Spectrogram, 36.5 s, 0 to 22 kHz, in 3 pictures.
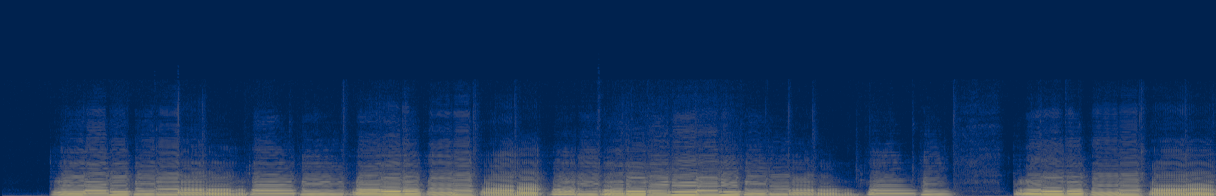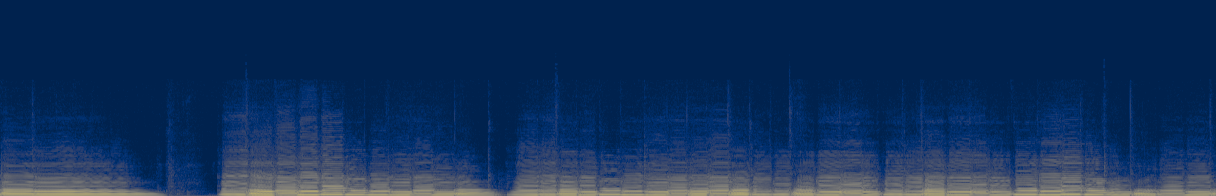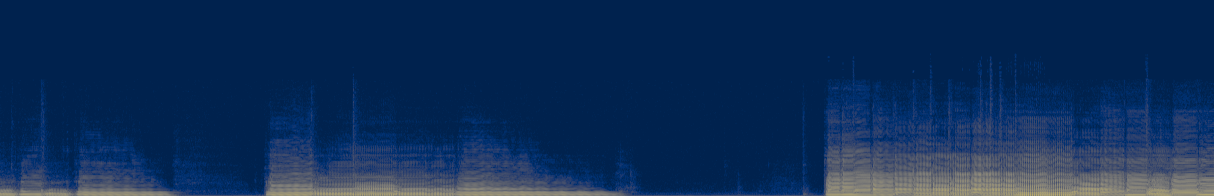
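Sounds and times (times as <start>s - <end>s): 
bass saxophone: 0.4s - 30.8s, 32.3s - 36.4s.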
